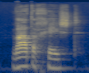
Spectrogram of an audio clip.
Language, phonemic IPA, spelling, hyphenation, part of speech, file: Dutch, /ˈʋaː.tərˌɣeːst/, watergeest, wa‧ter‧geest, noun, Nl-watergeest.ogg
- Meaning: a water sprite, a nix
